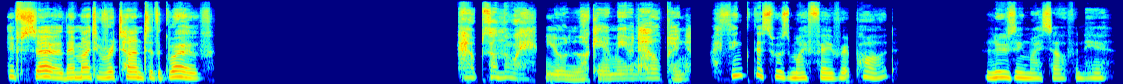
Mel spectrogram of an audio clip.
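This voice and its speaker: An actress voicing a guarded, wry female cleric of a dark goddess in a fantasy video game, with a cool, measured, sardonic delivery. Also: mid-range voice, no room sound, studio quality, natural voice. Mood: brusque, then soft, wistful.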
